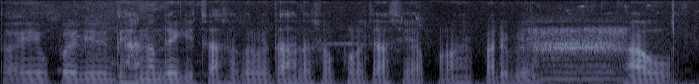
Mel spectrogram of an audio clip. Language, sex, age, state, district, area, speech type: Odia, male, 30-45, Odisha, Subarnapur, urban, spontaneous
